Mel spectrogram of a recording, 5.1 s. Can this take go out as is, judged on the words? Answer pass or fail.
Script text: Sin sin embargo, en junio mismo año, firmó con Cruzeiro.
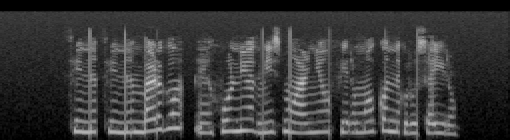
pass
